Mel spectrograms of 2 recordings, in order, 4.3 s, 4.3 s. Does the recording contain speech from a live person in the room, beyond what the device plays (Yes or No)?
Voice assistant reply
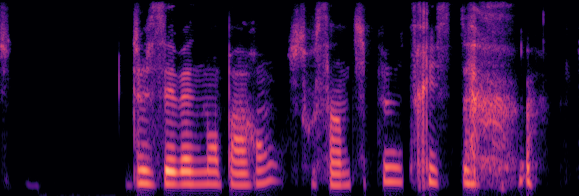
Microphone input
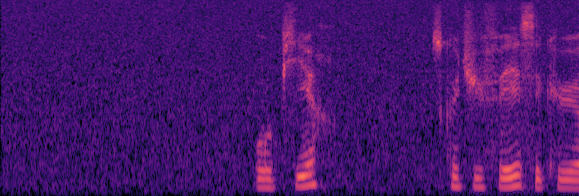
Yes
